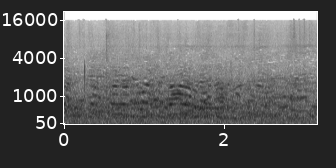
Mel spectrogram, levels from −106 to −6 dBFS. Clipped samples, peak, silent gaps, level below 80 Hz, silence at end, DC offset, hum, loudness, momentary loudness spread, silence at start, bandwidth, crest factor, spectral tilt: under 0.1%; -10 dBFS; none; -40 dBFS; 0 s; under 0.1%; none; -25 LUFS; 5 LU; 0 s; 17 kHz; 16 dB; -5.5 dB/octave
